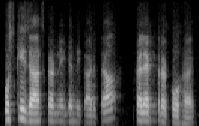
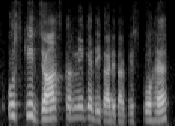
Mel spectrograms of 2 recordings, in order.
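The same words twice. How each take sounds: First: उसकी जांच करने की अधिकारिता कलेक्टर को है said lower as a settled falling answer; answer stated. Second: उसकी जांच करने की अधिकारिता किसको है posed as a quiz question to the class; asked as a question. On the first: Teacher answering own quiz question: settled statement. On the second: Teacher quizzing students: question tune. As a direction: ask the class who holds the power. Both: Shown as a demonstration.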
